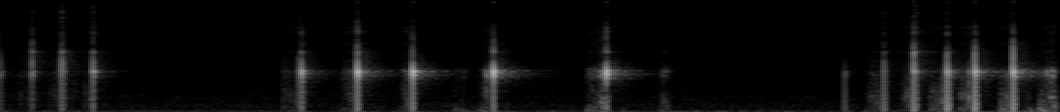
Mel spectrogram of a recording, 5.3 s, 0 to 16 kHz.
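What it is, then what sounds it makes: Carved wooden frog. A palm-sized hollow carved wooden frog, held in the palm, is tapped on the top of its head with a wooden stick. Each tap gives a short, dry, hollow knock with a clear pitch around 1.3 kHz that dies away almost at once. The taps come in quick groups with pauses between, crowding into a faster run at the end.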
